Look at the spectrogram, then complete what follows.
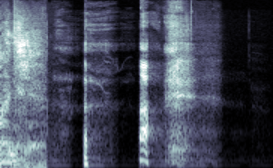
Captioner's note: laughing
